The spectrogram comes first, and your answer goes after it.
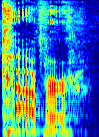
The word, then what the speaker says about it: Copper River: Cooper, right? Spell it real quick. Oh, Copper. It is Copper.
